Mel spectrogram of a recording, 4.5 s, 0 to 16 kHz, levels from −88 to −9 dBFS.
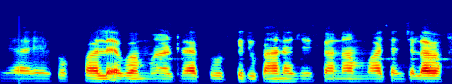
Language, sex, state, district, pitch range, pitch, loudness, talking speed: Hindi, male, Uttar Pradesh, Etah, 115-120 Hz, 120 Hz, -23 LUFS, 185 wpm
